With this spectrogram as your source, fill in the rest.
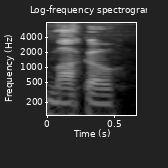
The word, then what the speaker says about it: Mako: It's pronounced Mako.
